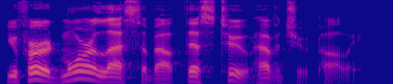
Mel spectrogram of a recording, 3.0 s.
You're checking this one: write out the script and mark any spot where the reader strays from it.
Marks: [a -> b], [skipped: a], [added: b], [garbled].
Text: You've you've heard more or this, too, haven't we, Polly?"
You've [skipped: you've] heard more or [added: less about] this, too, haven't [we, -> you] Polly?"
